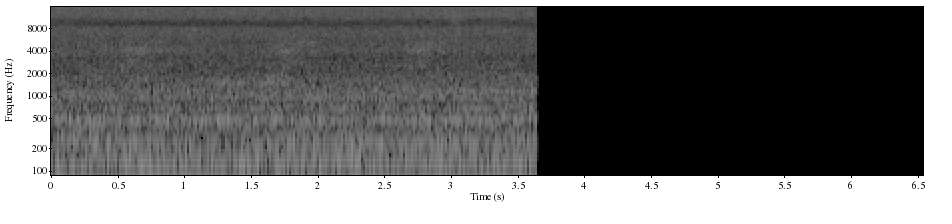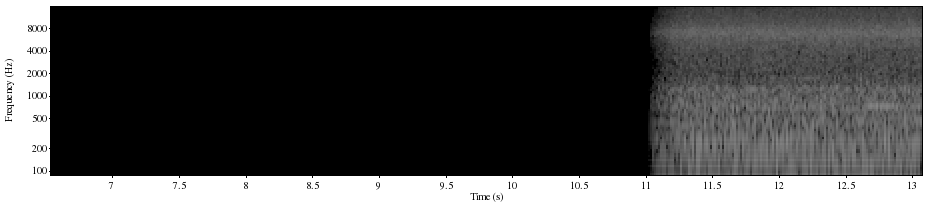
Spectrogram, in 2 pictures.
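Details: Honey bees of a late-season swarm entering an empty hive not yet prepared for them: a dense low hum at the start and end, broken by several seconds of complete silence in the middle.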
